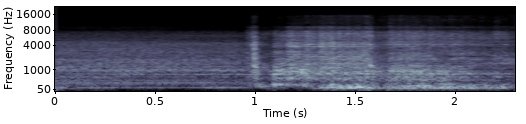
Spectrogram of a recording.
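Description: A 1986 Toyota Starlet's four-cylinder engine being started: a steady cranking sound, a sharp click about a second in, then the engine catches and runs louder and unevenly.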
